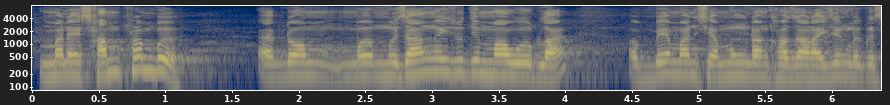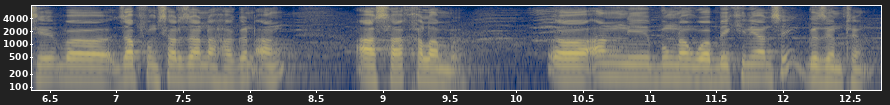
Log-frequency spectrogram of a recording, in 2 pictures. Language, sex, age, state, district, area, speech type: Bodo, male, 45-60, Assam, Chirang, urban, spontaneous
